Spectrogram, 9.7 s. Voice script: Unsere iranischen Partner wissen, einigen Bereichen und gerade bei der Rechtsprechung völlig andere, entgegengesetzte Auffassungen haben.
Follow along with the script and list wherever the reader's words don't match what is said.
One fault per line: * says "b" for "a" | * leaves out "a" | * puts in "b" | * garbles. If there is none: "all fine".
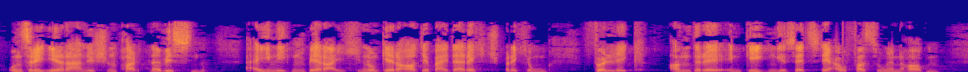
all fine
